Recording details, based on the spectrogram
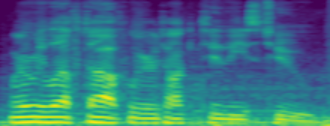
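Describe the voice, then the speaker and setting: A man's voice: fairly low pitch, a little fast, a little mellow, slight background noise. A man hosting a casual let's play, chatting and reading a visual novel aloud in a jokey way. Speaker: host of a gaming series.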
